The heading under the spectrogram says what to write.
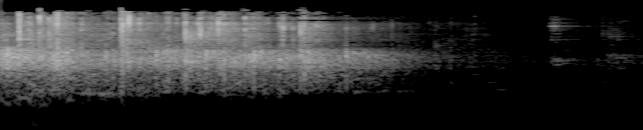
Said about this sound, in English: Please, one more warm round of applause, and then I'm going to come back up on stage and finish up the service here.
